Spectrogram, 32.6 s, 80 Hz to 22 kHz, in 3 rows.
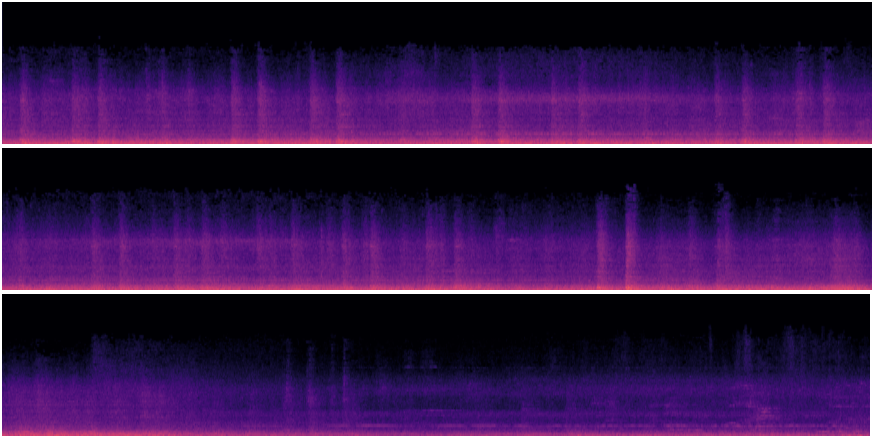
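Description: Hankyu 5300-series electric train running along an underground station platform: the rumble of its wheels and running gear with clicks over the rail joints, echoing off the station walls. It grows quieter for the last few seconds as the train slows.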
